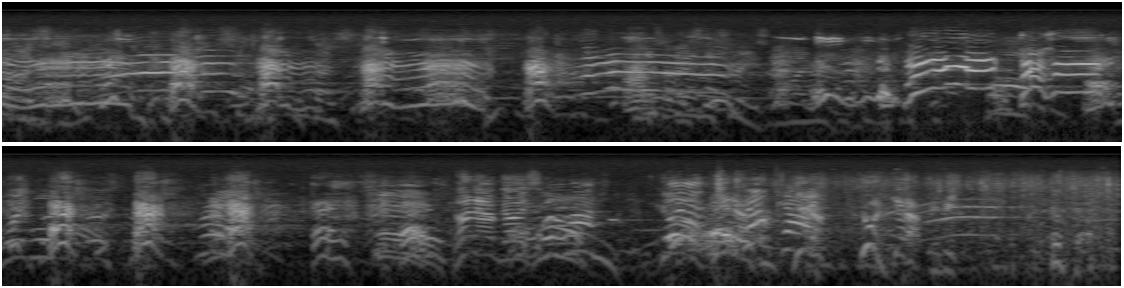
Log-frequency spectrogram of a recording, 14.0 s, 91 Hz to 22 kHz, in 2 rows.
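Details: Many huskies at a sled dog race weekend in the Forest of Dean, November 2001, taped on old VHS: a dense, overlapping chorus of high yips, yelps and short howls, rising and falling continuously, with a few human voices mixed in.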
